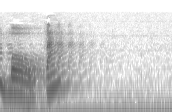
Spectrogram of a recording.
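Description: A voice in Vietnamese ending a recited Buddhist invocation to Quán Thế Âm, its pitch gliding down, which stops under a second in and gives way to a pause with only faint background hiss.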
